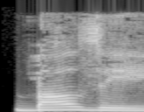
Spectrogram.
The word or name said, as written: ballsiness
